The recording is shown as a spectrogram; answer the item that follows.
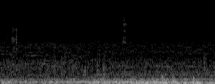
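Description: Low outdoor rumble with a faint, steady engine hum from a distant vehicle.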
